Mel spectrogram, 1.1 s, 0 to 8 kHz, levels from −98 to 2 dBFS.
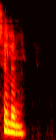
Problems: none marked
